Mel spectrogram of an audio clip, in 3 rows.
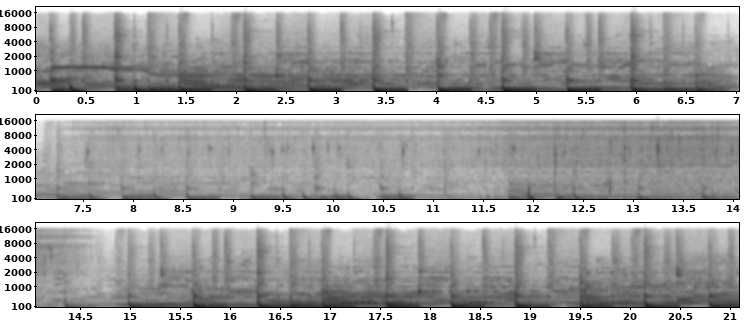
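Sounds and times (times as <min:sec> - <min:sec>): background music: 0:00.0 - 0:21.0
onions sizzling in oil: 0:07.2 - 0:14.6.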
